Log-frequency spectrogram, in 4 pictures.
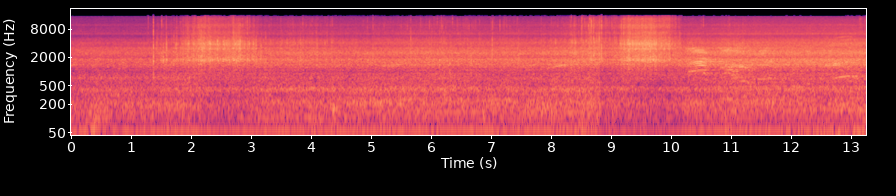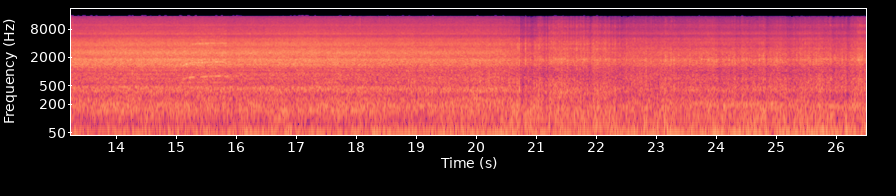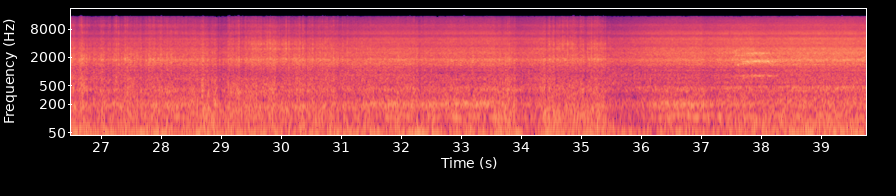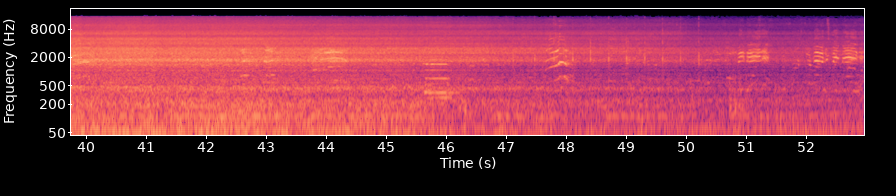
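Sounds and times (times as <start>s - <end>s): car wash water spray: 1.4s - 10.8s.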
